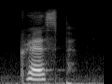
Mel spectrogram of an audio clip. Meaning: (adjective) Senses relating to curliness.: Of hair: curling, especially in tight, stiff curls or ringlets; also (obsolete), of a person: having hair curled in this manner
- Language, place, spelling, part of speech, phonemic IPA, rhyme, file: English, California, crisp, adjective / noun / verb, /kɹɪsp/, -ɪsp, En-us-crisp.ogg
